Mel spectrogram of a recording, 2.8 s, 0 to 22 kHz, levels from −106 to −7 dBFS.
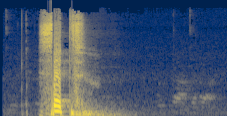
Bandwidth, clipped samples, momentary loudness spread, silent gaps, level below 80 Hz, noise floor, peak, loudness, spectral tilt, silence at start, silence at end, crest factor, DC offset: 16.5 kHz; under 0.1%; 17 LU; none; -36 dBFS; -61 dBFS; 0 dBFS; -12 LUFS; -3.5 dB/octave; 0.5 s; 1.6 s; 18 dB; under 0.1%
